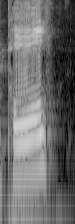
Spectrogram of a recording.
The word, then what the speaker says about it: Paola: I think it's Paola, P-A-O-L-A, in Guatemala. – Oh, well, in Spanish, people with that name, they call each other Paola. – Oh, so it is Paola. Yeah. Okay. – And some people say Paul, like almost like a boy's name, Paul.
